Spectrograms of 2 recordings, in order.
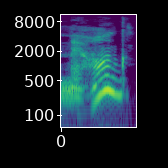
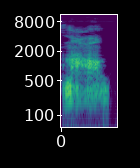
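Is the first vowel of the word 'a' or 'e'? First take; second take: e; a. First: The first vowel is a short 'e'. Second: The first vowel is an 'a'. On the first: The speaker calls it right. "Правильнее «негаг»" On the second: The speaker calls it wrong. "Академия уже разрешила вариант «нагаг»"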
